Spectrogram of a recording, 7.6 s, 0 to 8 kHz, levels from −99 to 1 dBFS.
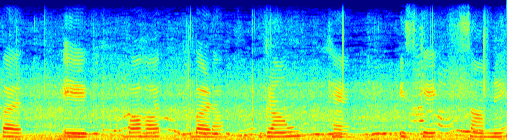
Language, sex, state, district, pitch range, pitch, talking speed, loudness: Hindi, female, Chandigarh, Chandigarh, 205-245 Hz, 220 Hz, 65 wpm, -19 LUFS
